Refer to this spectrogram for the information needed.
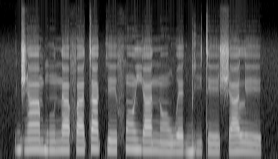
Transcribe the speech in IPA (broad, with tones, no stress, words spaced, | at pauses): d͡ʒã˧ bũ˨na˧fa˧ta˦ ke˧fɔ̃˦ja˧ nɔ̃˨wɛ˨ɡ͡bi˨ te˨ʃa˨˦ le˦˨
